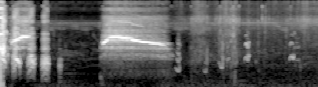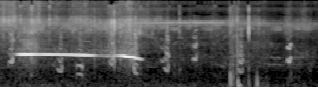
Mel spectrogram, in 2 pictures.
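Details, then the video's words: Partridge calls used as a hunting lure: two loud, harsh, rasping bursts with a rising-then-falling tone, followed by a long, clean whistle that slides slightly downward, then faint scattered chirps. "teetar ki awaz"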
